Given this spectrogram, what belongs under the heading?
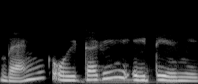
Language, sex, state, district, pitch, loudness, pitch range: Bengali, female, West Bengal, Kolkata, 200 Hz, -20 LUFS, 180-225 Hz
